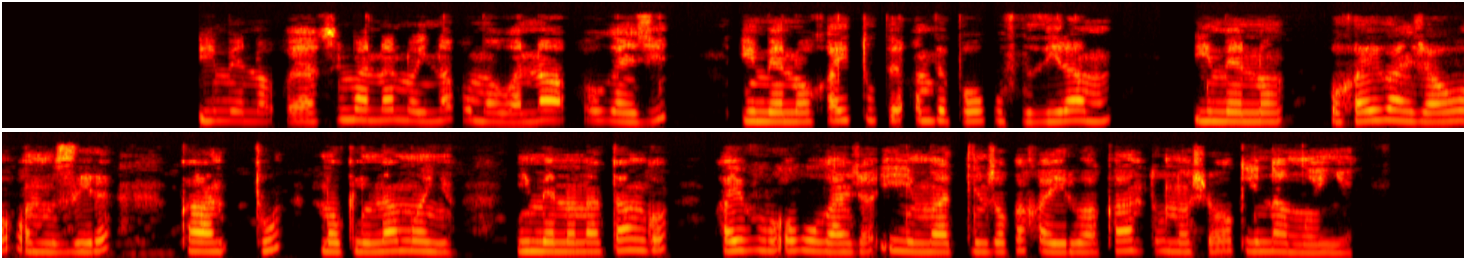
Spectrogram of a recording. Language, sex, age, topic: Oshiwambo, female, 25-35, agriculture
